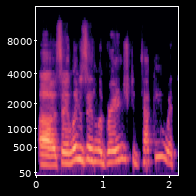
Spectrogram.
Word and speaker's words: LaGrange: He's a graduate of the University of Louisville and lives in, how do you say that? LaGrange? – LaGrange, yeah.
